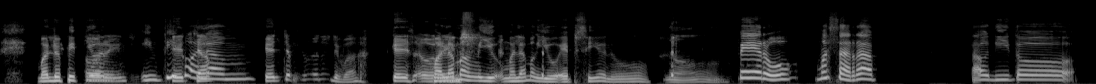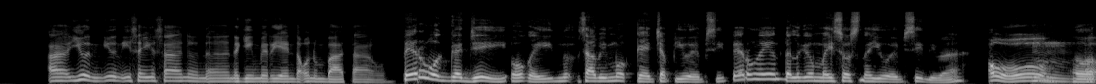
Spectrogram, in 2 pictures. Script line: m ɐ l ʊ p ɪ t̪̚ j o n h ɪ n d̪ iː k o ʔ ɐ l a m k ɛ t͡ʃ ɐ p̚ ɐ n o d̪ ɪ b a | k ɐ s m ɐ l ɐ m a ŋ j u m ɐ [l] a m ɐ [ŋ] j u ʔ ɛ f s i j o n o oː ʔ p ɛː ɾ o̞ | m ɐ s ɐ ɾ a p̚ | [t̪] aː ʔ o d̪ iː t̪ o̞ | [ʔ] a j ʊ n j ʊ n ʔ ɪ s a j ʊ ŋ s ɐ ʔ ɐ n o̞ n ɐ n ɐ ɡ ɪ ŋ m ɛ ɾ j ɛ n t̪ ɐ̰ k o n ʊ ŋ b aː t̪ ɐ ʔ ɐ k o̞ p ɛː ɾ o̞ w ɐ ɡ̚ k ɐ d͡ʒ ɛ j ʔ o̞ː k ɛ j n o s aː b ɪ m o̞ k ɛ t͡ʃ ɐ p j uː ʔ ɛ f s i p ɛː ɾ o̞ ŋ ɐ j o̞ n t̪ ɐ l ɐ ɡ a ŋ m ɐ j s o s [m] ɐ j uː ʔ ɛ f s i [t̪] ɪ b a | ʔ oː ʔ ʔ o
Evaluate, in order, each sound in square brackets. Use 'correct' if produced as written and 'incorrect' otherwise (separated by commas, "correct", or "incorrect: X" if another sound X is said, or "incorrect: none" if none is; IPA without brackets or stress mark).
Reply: correct, correct, correct, correct, incorrect: n, incorrect: d̪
